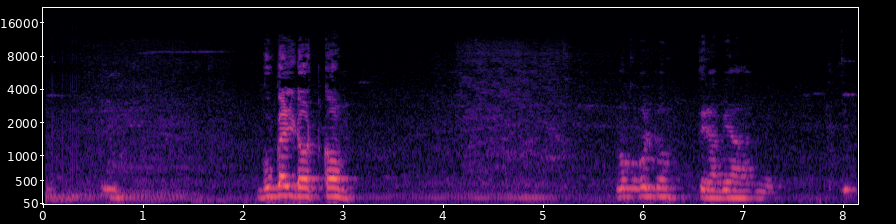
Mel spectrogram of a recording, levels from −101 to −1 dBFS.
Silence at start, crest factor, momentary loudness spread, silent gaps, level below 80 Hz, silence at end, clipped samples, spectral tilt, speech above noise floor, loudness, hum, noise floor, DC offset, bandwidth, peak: 0.05 s; 22 dB; 25 LU; none; -78 dBFS; 0 s; under 0.1%; -6.5 dB/octave; 31 dB; -42 LUFS; none; -70 dBFS; under 0.1%; 12.5 kHz; -22 dBFS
